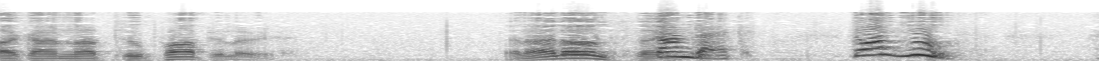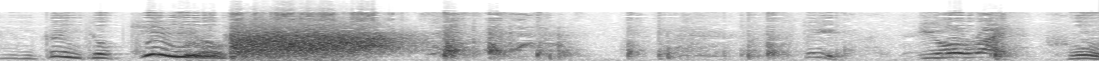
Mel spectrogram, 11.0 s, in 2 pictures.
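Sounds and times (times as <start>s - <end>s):
speech: 0.0s - 1.5s, 2.5s - 4.9s, 5.5s - 7.9s, 9.6s - 10.9s
gunshots fired during a confrontation: 6.6s - 7.9s
burst of noise: 6.6s - 8.0s.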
